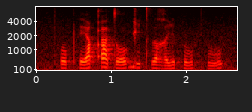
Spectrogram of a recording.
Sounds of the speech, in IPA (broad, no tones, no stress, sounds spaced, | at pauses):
pʰ o pʰ e qʼ ɯ t o ɡ i tʰ ɯ ʁ i θ u pʰ u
